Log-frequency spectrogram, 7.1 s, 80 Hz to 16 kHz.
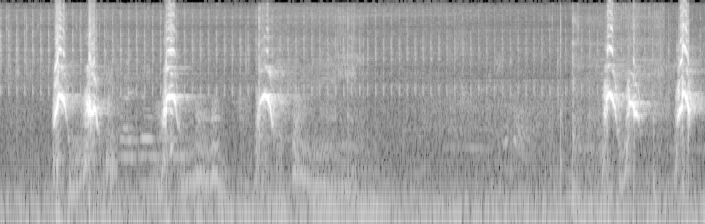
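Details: Excited Pomeranian, jumping and barking, 4 June 2012 around 6:37 PM: a burst of four high, clipped yaps, a pause of about three seconds, then three more yaps in quick succession.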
